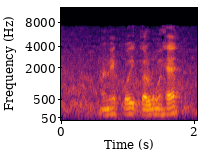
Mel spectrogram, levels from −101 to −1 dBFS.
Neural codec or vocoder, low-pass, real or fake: codec, 16 kHz, 16 kbps, FunCodec, trained on LibriTTS, 50 frames a second; 7.2 kHz; fake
